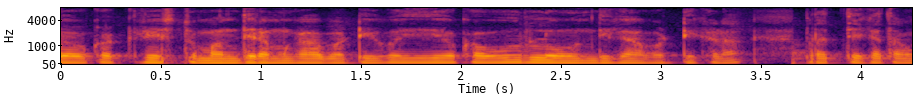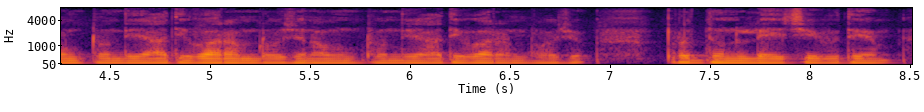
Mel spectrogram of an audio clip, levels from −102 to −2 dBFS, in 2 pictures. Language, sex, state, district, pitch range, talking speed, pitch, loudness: Telugu, male, Telangana, Nalgonda, 105-110 Hz, 150 wpm, 105 Hz, -32 LUFS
